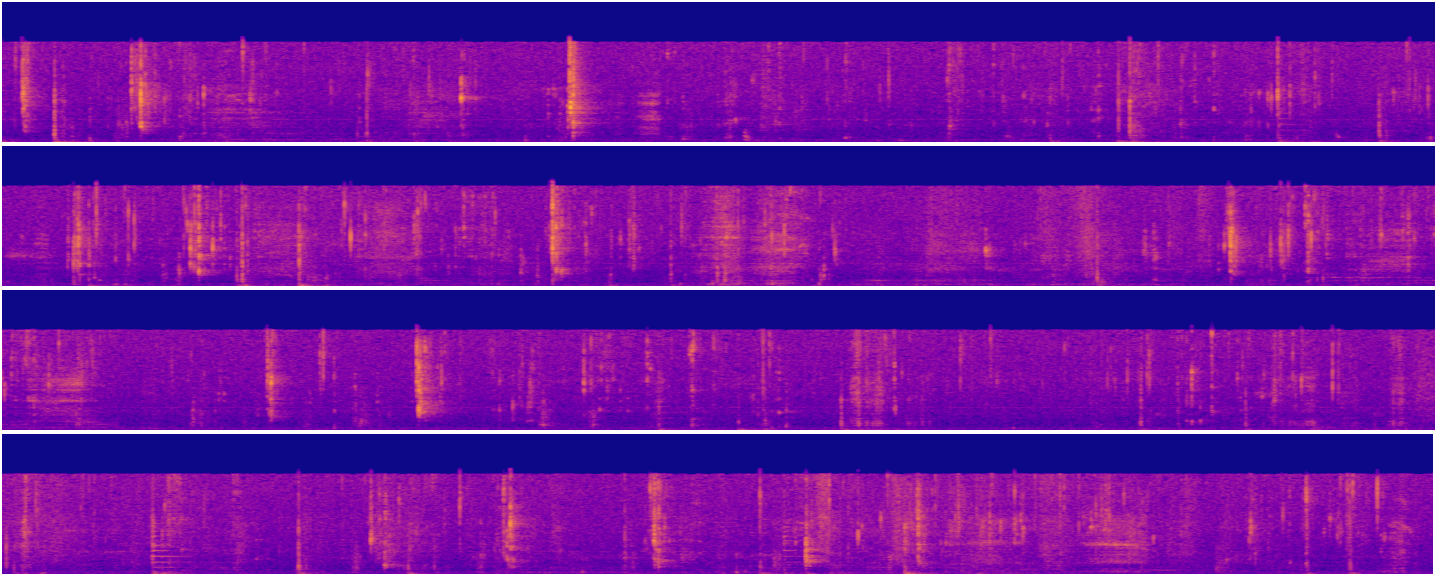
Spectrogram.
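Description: Close-miked chewing and wet mouth sounds of a person eating rice with fish curry by hand. Fingers squish and click as they mix the food on a steel plate, and repeated low thuds come and go.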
